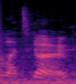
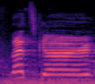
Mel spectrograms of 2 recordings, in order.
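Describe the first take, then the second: First: Said in the usual way. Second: Lifted gentle "Let's go"; gentle high call. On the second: Shown as a demonstration. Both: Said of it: "just gentle, like that".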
